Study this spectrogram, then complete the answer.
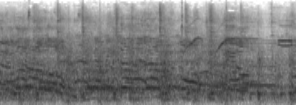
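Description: A large crowd chants and cheers outdoors.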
